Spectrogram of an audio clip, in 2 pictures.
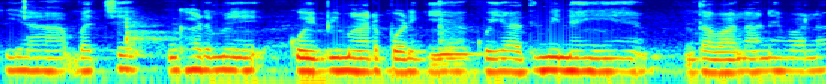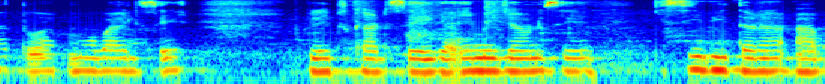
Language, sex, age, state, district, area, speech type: Hindi, female, 45-60, Bihar, Vaishali, urban, spontaneous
